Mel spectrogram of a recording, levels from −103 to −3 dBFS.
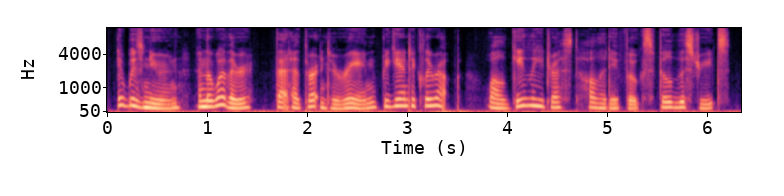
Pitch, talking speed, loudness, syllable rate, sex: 210 Hz, 210 wpm, -18 LUFS, 5.9 syllables/s, female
